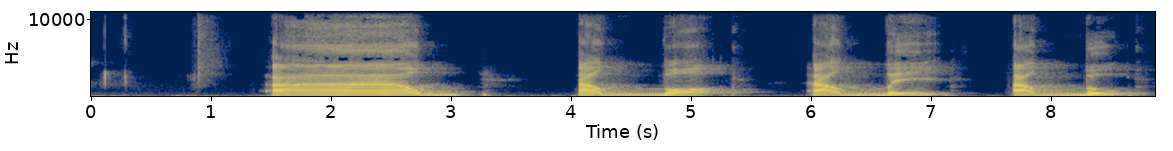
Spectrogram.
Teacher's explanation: huruf dad yang keluar dari sisi lidah kita ataupun kedua lidah kita yang kita tempelkan ke gigi gerahma atas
